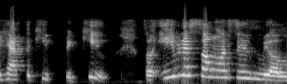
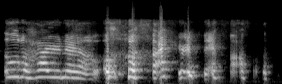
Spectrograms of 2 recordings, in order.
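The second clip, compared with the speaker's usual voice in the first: higher-pitched, amused coaxing; laughing prompt; 7 semitones higher than usual. Real, not acted. Presenter coaxing the audience to guess higher, laughing. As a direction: nudge the guessers upward through a laugh.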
